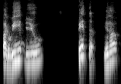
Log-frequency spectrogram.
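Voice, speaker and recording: A man's voice: sits high, a little slow, darkish tone, no echo. A middle-aged man with a Cape Town South African accent, a podcast guest talking reflectively with lots of stammered restarts. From South Africa, Cape Flats in Cape Town. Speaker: podcast guest, rapper and producer. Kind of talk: casual podcast conversation.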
